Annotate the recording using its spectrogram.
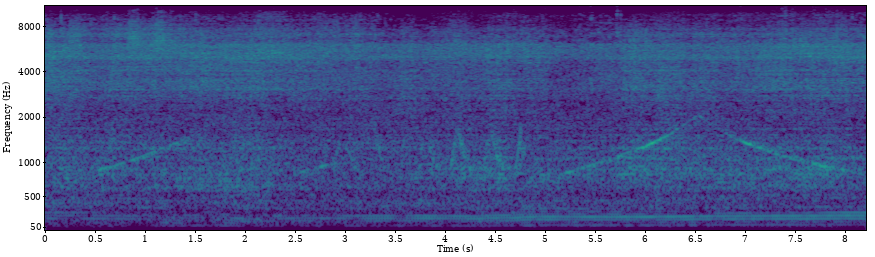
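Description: Steady road-traffic noise with an emergency-vehicle siren wailing: its pitch rises and falls slowly, with a couple of quick yelps about halfway through.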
